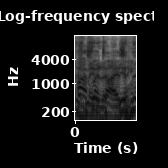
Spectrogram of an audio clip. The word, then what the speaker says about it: proselytizing: proselytation, how do you say proselytizing? Thank you. I proselytizing. Made it yes.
